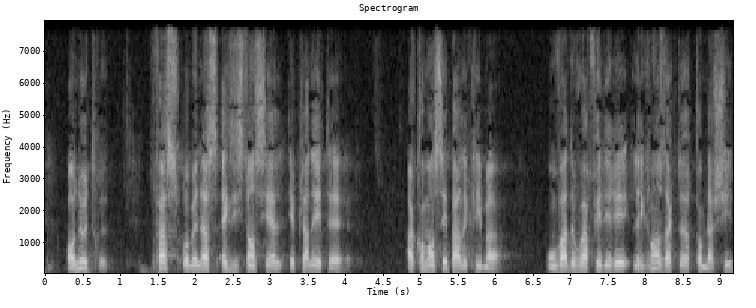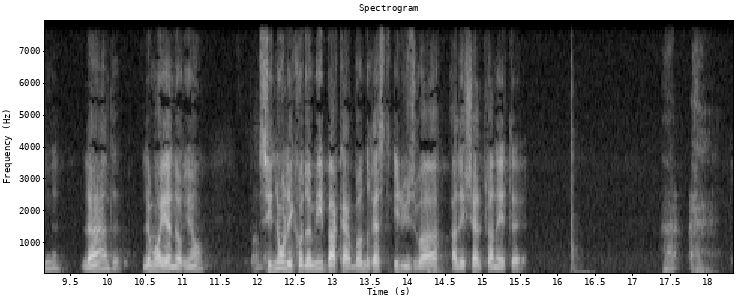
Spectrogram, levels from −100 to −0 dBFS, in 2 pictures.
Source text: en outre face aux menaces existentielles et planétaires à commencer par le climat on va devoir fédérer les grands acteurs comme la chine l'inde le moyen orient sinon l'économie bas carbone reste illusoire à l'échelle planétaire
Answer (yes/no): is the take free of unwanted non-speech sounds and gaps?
no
